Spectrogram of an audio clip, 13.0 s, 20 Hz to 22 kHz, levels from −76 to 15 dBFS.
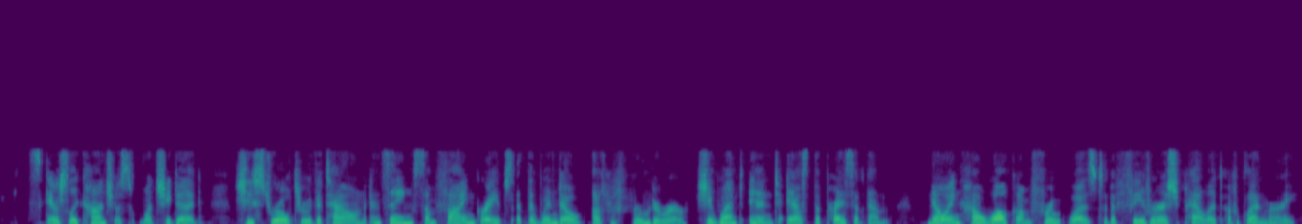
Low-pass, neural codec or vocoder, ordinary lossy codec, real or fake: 7.2 kHz; codec, 16 kHz in and 24 kHz out, 1.1 kbps, FireRedTTS-2 codec; MP3, 48 kbps; fake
